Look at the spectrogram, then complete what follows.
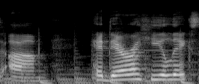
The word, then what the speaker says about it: Hedera helix: We've got a Hedera helix, or the correct way to say it is Hedera helix, the English ivy.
